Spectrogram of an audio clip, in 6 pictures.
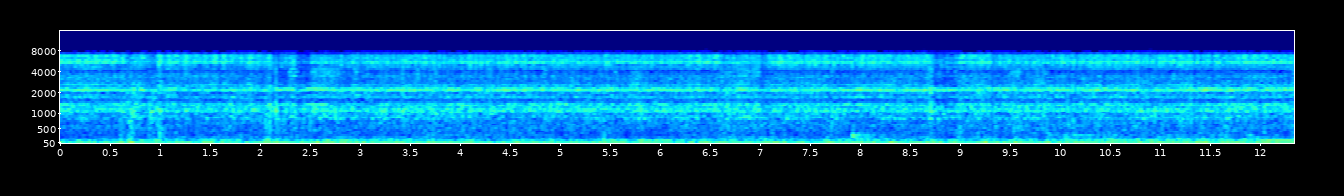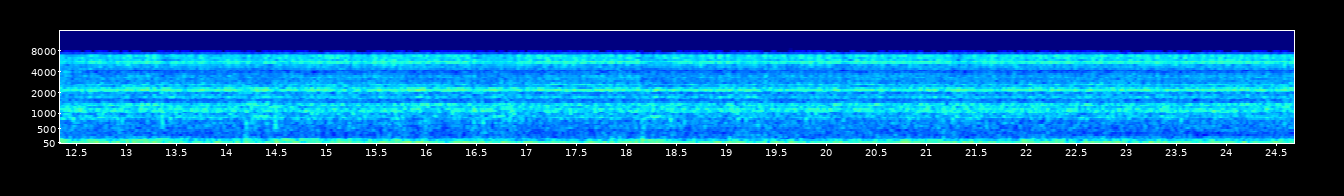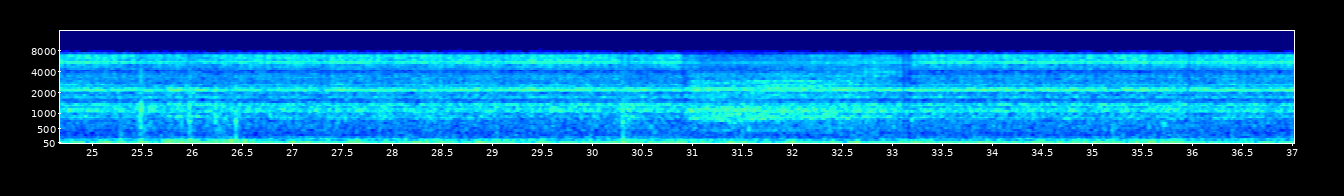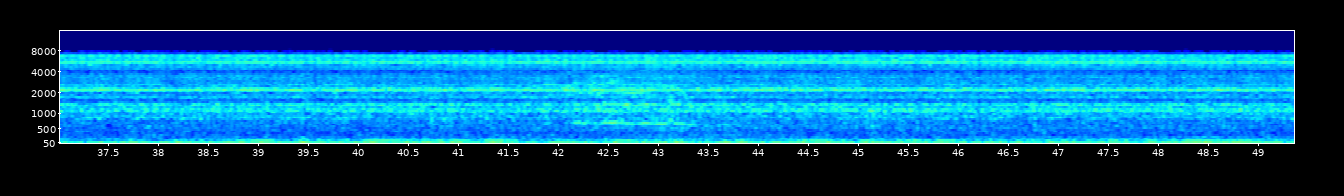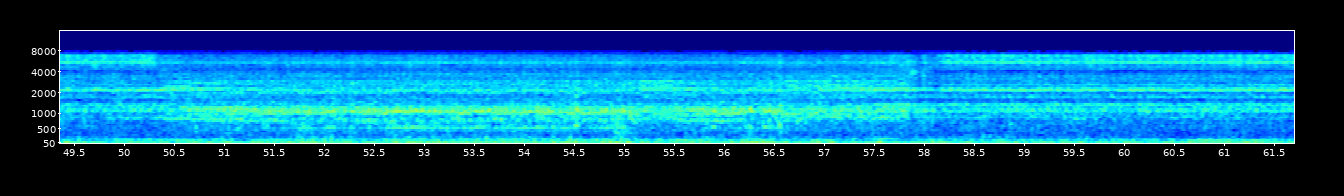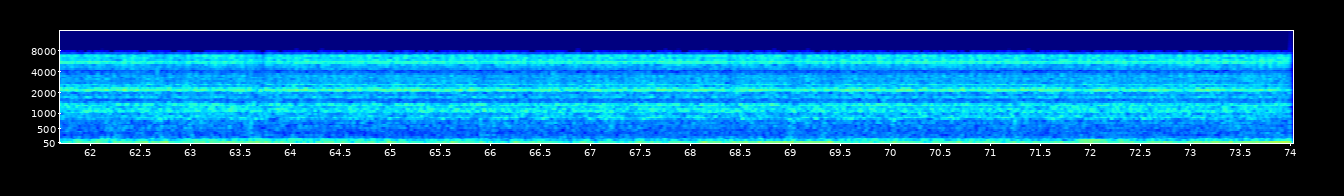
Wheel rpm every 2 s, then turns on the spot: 120, 120, 110, 120, 110, 120, 110, 110, 120, 110, 110, 120, 110, 110, 110, 110, 120, 110, 110, 120, 120, 110, 110, 110, 120, 110, 110, 110, 120, 120, 110, 110, 120, 120, 120, 110, 110.
none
